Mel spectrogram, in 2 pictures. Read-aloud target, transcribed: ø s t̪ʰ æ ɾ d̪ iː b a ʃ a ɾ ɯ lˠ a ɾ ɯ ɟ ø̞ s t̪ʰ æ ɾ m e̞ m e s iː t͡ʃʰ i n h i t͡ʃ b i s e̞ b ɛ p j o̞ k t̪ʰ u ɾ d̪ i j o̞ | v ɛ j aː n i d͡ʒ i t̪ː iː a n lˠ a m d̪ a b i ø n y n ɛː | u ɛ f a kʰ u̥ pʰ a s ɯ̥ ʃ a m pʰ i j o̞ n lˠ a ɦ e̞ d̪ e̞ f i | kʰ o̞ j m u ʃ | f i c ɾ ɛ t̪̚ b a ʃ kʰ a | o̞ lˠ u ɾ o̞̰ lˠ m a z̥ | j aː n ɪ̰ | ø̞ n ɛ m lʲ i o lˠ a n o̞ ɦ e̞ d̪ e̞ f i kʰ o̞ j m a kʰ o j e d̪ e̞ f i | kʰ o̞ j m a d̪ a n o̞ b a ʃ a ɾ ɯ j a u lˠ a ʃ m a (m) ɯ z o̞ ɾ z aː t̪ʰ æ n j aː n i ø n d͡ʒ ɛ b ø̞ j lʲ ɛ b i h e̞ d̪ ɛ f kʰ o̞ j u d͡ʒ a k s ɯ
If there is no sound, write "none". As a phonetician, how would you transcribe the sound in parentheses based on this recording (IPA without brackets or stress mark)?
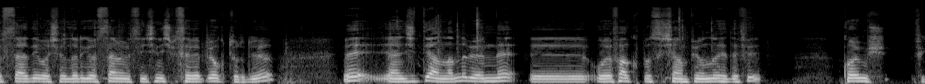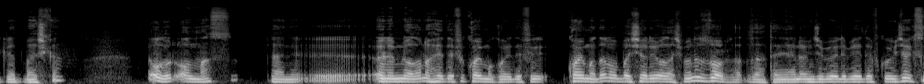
n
